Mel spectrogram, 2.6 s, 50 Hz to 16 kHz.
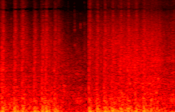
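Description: Sustained rapid gunfire from a shotgun and pistol in the horror shooter Dead Space 3, a dense loud burst of overlapping shots with a brief pause midway, then continuing without talk.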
